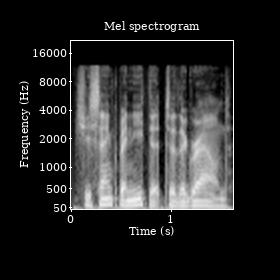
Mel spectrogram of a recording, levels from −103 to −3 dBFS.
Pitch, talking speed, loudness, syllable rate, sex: 105 Hz, 260 wpm, -16 LUFS, 5.2 syllables/s, male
